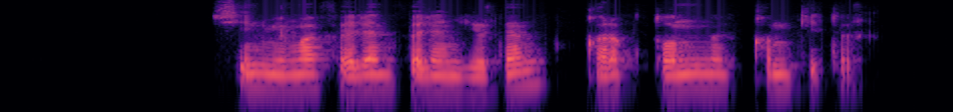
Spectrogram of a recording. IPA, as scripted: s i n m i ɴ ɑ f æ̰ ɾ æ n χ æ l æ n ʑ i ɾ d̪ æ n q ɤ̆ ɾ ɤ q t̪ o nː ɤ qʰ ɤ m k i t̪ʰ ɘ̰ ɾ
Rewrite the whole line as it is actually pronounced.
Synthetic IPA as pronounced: s i n m i ɴ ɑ f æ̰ l æ n f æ l æ n ʑ i ɾ d̪ æ n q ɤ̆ ɾ ɤ q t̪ o nː ɤ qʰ ɤ m k i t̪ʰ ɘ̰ ɾ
